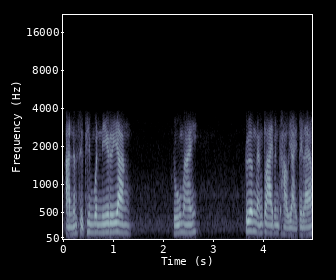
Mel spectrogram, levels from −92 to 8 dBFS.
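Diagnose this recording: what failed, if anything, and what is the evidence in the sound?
The speech sounds thin, boxy and plainly buzzy throughout, confined to 200 Hz–3.4 kHz with nothing above 3.7 kHz. This is codec-stage damage from the AMR narrowband mobile codec: 8 kHz sampling and a pulse-driven vocal-tract model, at a rate consistent with 10.2 kbps.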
